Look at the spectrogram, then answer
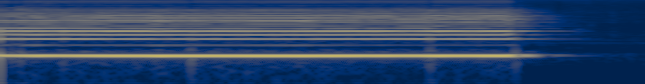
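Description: A clarinet sustains a single low E-flat note, steady and clear for about two and a half seconds before it cuts off, played alone.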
